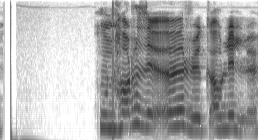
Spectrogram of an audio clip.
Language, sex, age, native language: Icelandic, female, 10, Icelandic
